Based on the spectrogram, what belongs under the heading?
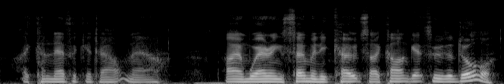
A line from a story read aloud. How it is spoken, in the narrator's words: she sighed and said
